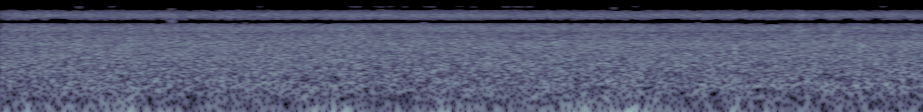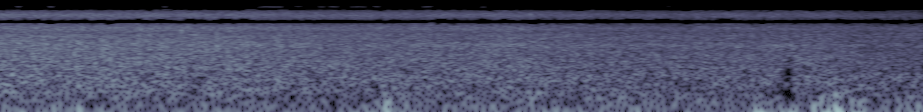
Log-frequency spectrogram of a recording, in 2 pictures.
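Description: The Narmada river in flood, muddy water rushing steadily over and past rocks, with a few low bumps on the microphone.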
